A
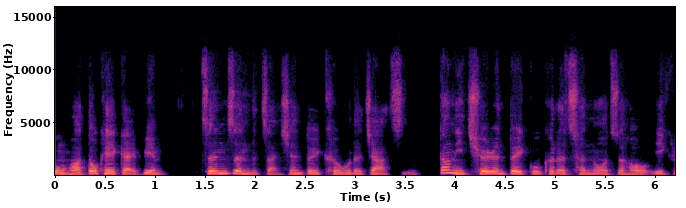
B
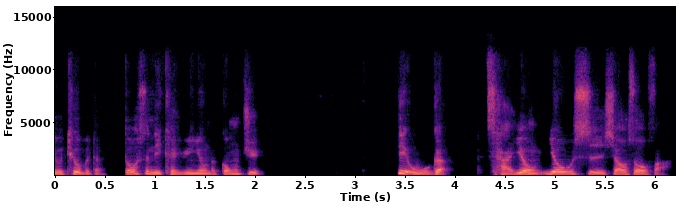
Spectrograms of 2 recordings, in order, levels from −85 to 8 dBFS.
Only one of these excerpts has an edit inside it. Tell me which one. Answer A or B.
A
